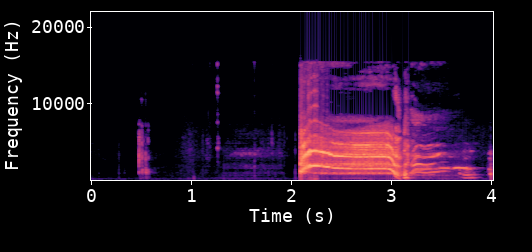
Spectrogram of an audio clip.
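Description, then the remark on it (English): A person lets out a single loud, shrill scream for about two seconds after near silence, then it wavers and trails off with a brief breathy tail, a vocal imitation of the screaming they did during the fourth quarter of a game. “And during fourth quarter, I was so tired of hearing that damn woman say that I started screaming.”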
